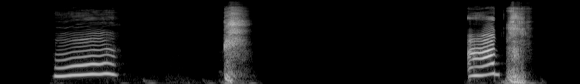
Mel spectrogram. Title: Kid Sneezing Sound Effect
